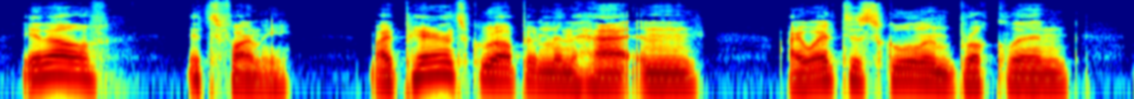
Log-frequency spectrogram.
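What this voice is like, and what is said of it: Brooklyn-Long Island New York accent. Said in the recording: “have noticed ... accent ... I have like this Brooklynese kind of Long Island combination accent”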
